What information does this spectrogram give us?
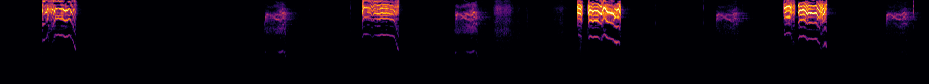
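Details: Young tawny owl calling for food: harsh, hissing screeches of under half a second, repeated irregularly every one to three seconds, louder calls alternating with fainter, softer ones against a quiet background.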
